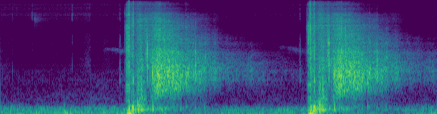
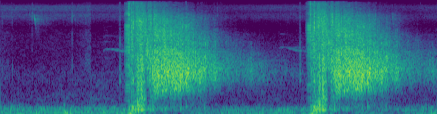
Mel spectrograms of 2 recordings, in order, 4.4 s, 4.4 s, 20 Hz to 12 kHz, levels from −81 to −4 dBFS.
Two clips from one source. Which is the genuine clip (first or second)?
second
